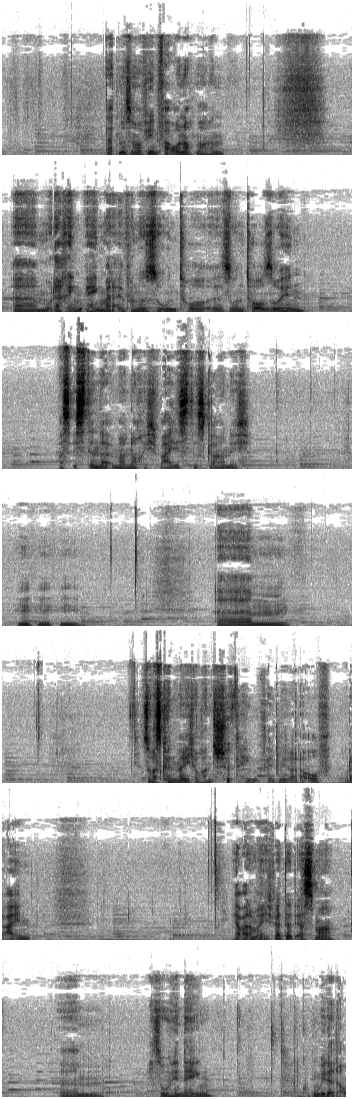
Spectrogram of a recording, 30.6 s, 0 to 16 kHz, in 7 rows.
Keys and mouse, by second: 5.3-6.5 middle drag, 11.0 middle click, 12.8-14.4 middle drag, 14.6 middle drag, 21.4 KP_7, 22.2-24.6 middle drag, 25.6-25.9 drag, 25.9 middle click, 26.5 click, 27.2-29.6 middle drag, 29.6 click.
